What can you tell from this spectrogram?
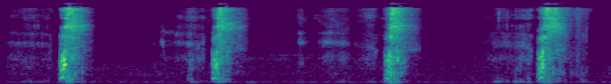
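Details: Pug dog giving four short, sharp, breathy barks spaced roughly a second apart, each a quick noisy burst with soft snuffling sounds between them.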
